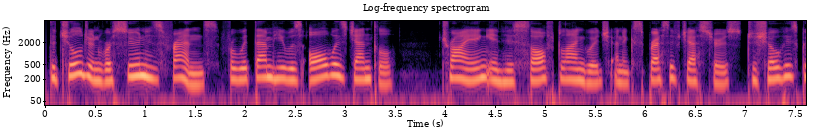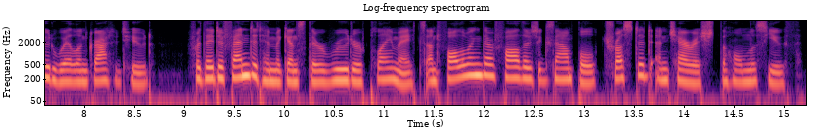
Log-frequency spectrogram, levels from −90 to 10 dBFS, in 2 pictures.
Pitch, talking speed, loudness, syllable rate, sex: 195 Hz, 185 wpm, -17 LUFS, 5.5 syllables/s, female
